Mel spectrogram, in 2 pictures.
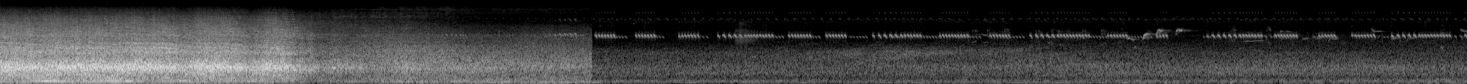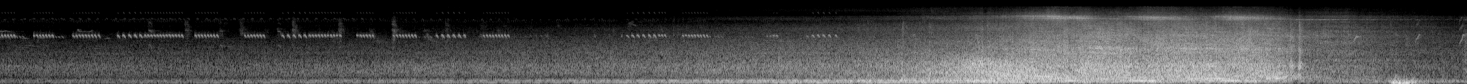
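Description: V/Line VLocity diesel multiple units passing at speed: one train rushing by close up, then another approaching from far off, its engine note and rail noise growing until it passes close by. While that train is still distant, a high chirping runs in a fast, regular rhythm.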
